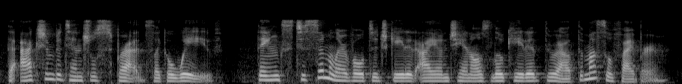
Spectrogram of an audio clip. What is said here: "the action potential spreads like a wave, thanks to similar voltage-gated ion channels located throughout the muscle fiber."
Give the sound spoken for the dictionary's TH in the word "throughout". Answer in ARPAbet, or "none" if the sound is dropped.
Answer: TH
